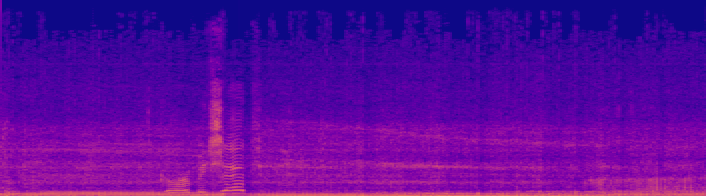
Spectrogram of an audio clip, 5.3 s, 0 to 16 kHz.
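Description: A Yamaha R1 motorcycle engine drones steadily while riding, a continuous mid-pitched hum running under a voice as he talks throughout.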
